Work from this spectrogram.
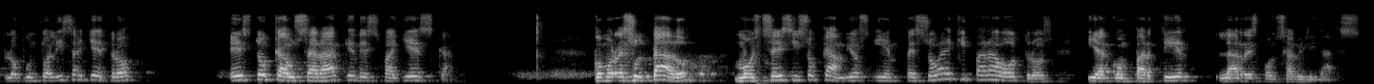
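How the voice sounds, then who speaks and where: A man teaching a Bible leadership lesson over a video call, dictating words for students to fill in and repeating them. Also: sits high.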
